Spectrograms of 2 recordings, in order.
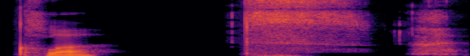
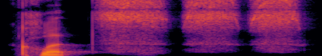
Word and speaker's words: klutz: Klutz. The Z is not pronounced with the voiced Z sound. It's pronounced with the S sound with no voice. Klutz.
